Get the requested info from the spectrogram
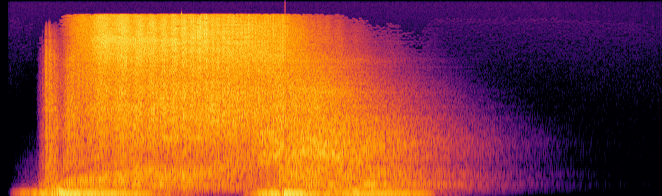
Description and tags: GASP Spacecraft Takeoff
Sound FX for a spacecraft taking off and flying away.
Alien, FX, Spaceship, Takeoff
